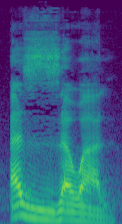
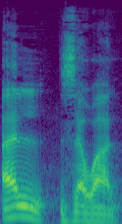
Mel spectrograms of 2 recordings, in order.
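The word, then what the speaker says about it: الزوال: Of course, this is Lam Shamsiyah, and we don't pronounce it when we attach it to the word. So we say Az-Zawal. We don't say Al-Zawal, as in the word Ash-Shams.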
